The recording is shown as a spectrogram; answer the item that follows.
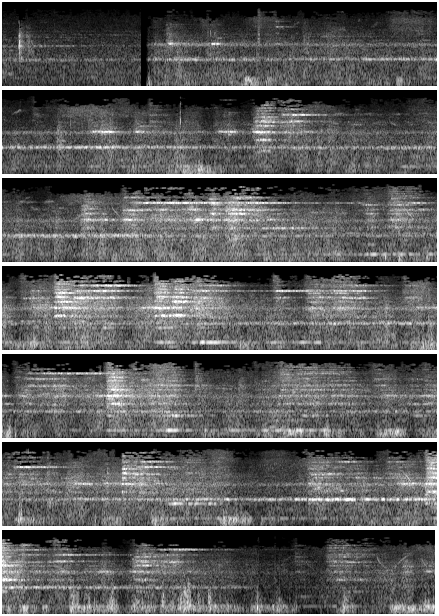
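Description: New York City subway train running on the tracks, its wheels squealing in high-pitched tones that come and go over a steady rumble and whine from the cars.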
